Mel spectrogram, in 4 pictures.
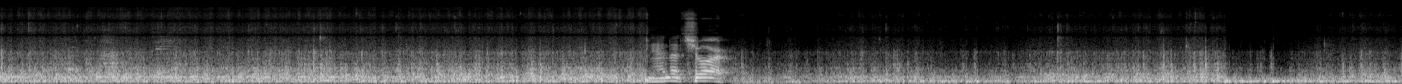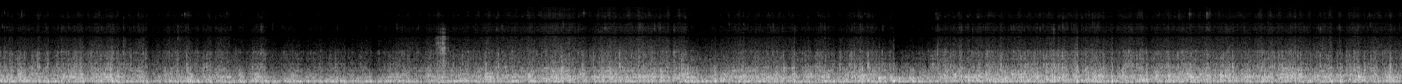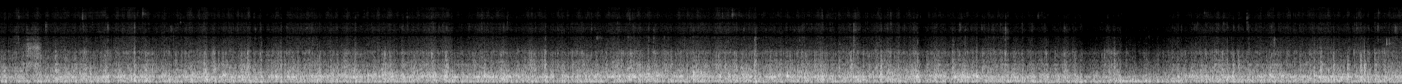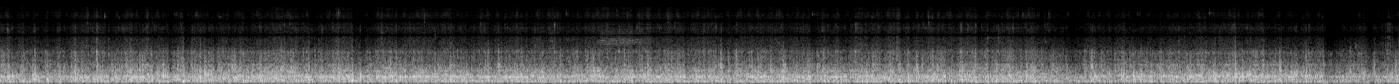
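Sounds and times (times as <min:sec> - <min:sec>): wind rushing: 0:00.0 - 0:33.8
heavy rain: 0:00.0 - 0:56.0.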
